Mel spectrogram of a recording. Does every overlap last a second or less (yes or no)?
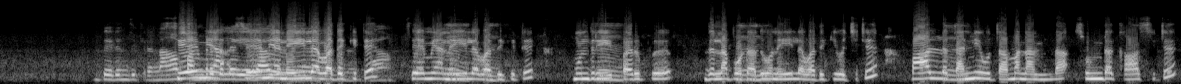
no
